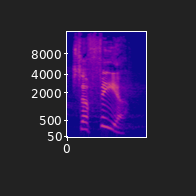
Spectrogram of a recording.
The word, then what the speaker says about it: sophia: and it's pronounced Sophia.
